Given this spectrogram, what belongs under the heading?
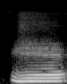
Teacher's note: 근데 마지막에 르 할 때는요. 혀가 펴지지 않고 그 자리에서 약간 바르르 떨리는 듯한 그런 느낌으로 발음이 됩니다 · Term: 권설음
